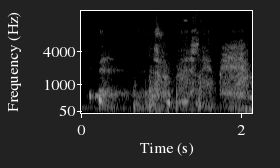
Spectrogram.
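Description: Faint whispering by a person, with short soft breathy sounds.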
